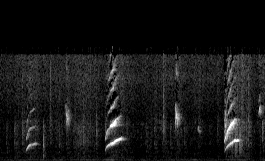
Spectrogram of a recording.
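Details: Three strong upward-sweeping canary chirps, roughly every two seconds, each trailed by a brief faint high note, against a quiet room hum.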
